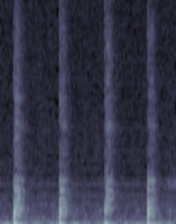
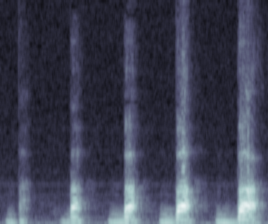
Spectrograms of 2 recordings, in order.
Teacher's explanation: So we say the P sound and the B sound are paired consonants. They are produced exactly the same way here in your mouth, but the P sound has no voicing and the B sound, b, b, does have voicing.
